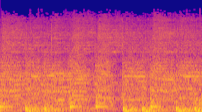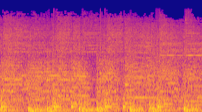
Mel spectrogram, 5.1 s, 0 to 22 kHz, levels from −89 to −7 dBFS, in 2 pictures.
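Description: Buffer tearing runs throughout: a rattling buzz at 50 Hz, present only with signal, as a small slice of each period replays audio roughly 40 ms stale.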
